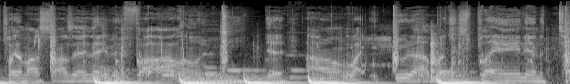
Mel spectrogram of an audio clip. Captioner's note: upbeat music; making coffee sounds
